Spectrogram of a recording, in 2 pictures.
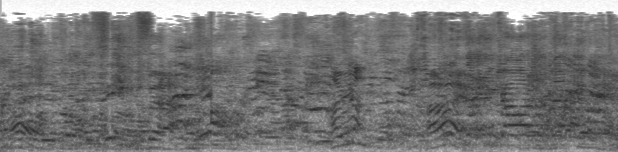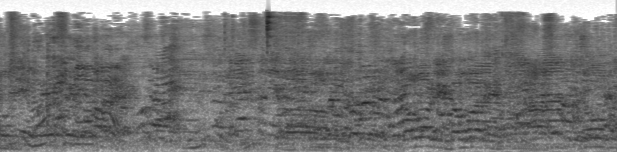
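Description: Dense chatter of many diners talking at once in a crowded, echoing eatery, with no single voice standing out.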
